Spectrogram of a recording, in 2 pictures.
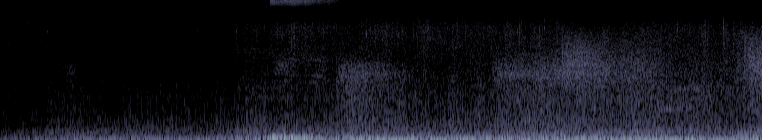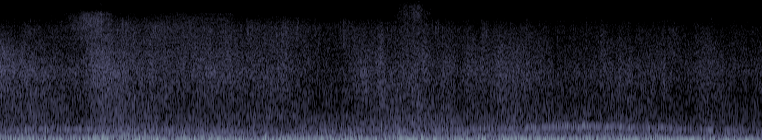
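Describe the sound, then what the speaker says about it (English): The burning Erdtree in Elden Ring gives off a steady, heavy roar like a vast blaze or rushing wind, swelling a few seconds in and then holding loud and unbroken throughout, with no talking. "The Erd tree is officially on fire."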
